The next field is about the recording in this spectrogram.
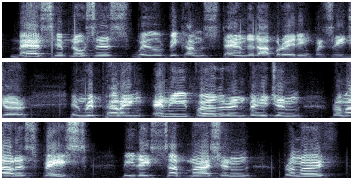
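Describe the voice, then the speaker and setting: An actor playing a pompous Martian commander, making formal, declamatory speeches in an old-time radio drama. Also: male voice, high voice, gravelly, bright, forceful tone, full character voice, poor audio. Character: pompous Martian commander addressing his victorious troops.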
